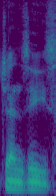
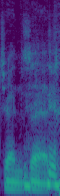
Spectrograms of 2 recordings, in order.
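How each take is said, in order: First: Z is said the American way, as zee. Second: Z is said the British way, as zed.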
